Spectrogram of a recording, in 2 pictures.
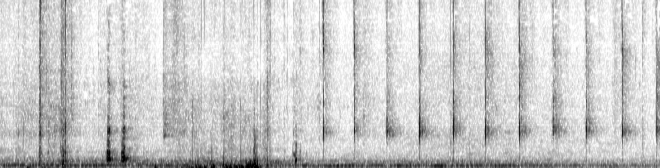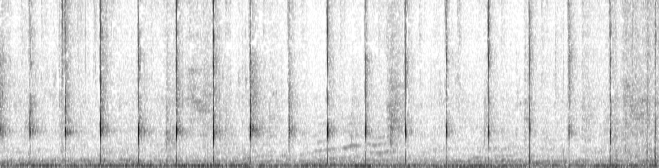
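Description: A Shamo rooster clucks briefly near the start, with a heavy thump about two and a half seconds in. From about three seconds in, a steady run of sharp clicks, about three a second, goes on over a low hum.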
